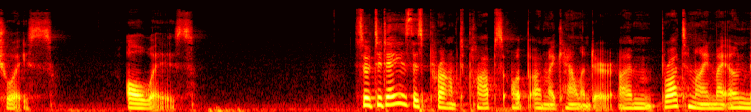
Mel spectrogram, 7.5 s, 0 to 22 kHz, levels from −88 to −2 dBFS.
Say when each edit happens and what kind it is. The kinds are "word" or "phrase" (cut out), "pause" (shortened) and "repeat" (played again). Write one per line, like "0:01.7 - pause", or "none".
none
